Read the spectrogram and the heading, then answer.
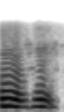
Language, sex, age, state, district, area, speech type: Bengali, female, 60+, West Bengal, Kolkata, urban, conversation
